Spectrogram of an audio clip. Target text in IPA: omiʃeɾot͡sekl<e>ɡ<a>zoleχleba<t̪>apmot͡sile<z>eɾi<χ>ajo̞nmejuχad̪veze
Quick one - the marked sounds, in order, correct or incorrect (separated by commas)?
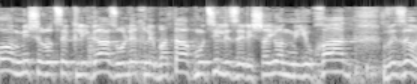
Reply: incorrect, correct, correct, correct, incorrect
